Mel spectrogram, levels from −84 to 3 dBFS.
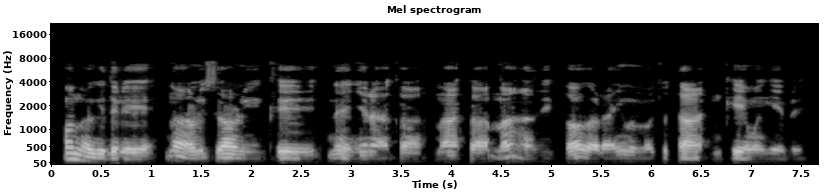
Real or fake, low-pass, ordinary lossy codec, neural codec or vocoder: real; 7.2 kHz; none; none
